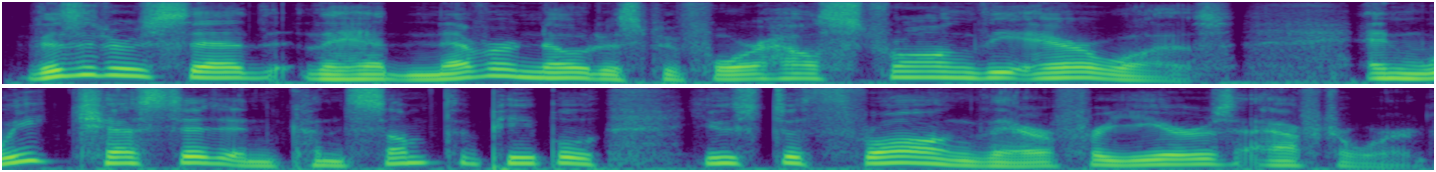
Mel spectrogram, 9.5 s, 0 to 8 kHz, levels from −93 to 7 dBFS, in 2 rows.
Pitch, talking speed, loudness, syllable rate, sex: 145 Hz, 155 wpm, -17 LUFS, 4.7 syllables/s, male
